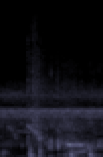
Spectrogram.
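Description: A rooster and hens on a layer chicken farm cluck and murmur close by in a short, busy burst of fowl sounds with no talking.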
